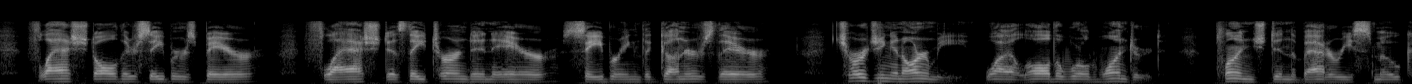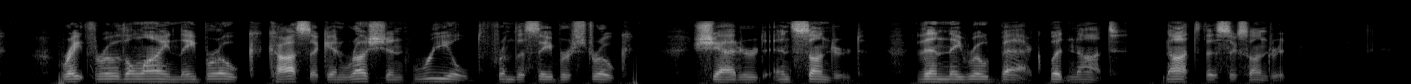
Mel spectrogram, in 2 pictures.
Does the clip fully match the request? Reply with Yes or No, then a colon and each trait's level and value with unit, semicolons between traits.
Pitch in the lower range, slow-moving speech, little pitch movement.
Yes: low, 120 Hz; slow, 95 wpm; narrow, 1.6 semitones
